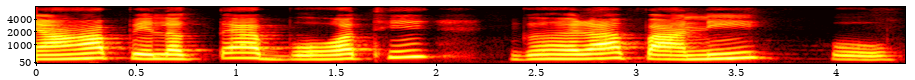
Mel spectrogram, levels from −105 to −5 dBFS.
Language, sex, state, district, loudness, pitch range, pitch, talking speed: Hindi, male, Bihar, Muzaffarpur, -19 LUFS, 220-275 Hz, 240 Hz, 125 wpm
